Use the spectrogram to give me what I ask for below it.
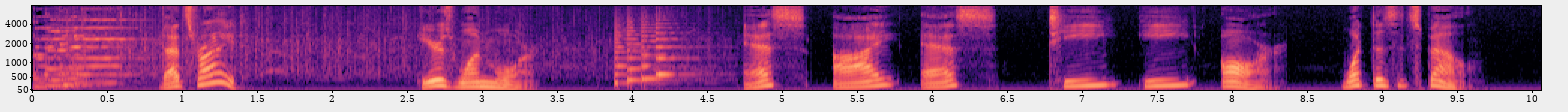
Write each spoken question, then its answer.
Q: S-I-S-T-E-R. What does it spell?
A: Sister. It spells sister.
